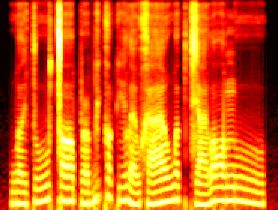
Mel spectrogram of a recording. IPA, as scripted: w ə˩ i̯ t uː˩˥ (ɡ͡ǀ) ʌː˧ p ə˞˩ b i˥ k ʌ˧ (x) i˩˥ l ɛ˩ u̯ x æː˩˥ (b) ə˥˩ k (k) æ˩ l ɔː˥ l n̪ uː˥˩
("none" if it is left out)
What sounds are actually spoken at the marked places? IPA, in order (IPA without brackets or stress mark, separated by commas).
ǀ, k, w, t͡ɕ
